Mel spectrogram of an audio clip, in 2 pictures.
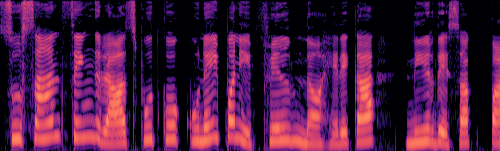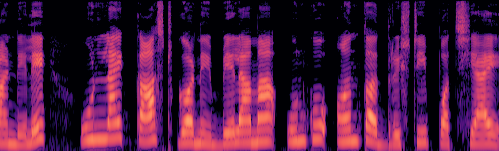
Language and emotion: Nepali, neutral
